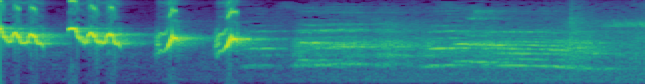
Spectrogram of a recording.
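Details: Singing to draw other birds into song, an orange-headed thrush gives warbled, looping whistles and two upward-flicking notes, followed by a softer murmur of other birds in the background.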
